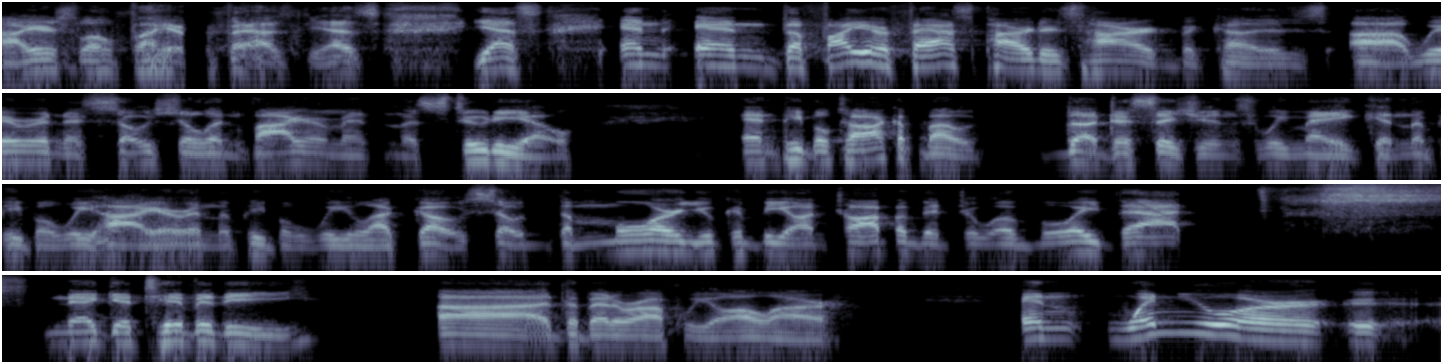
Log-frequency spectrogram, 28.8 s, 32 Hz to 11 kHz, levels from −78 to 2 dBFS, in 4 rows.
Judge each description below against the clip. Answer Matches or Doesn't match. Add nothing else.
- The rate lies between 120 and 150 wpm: Matches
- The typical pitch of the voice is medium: Doesn't match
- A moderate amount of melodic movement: Doesn't match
